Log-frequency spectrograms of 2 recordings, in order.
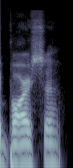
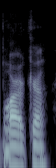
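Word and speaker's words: Barça: and and enjoy it we can say barsa or the way it's spelled you can call it barca anyway um so barsa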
